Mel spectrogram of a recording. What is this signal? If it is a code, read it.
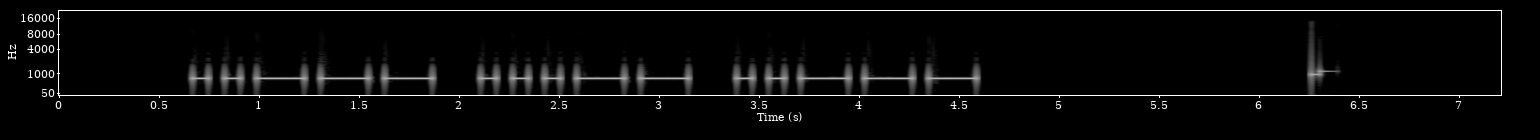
Morse code, heard as a keyed tone, about 15 wpm, 700 Hz. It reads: 232
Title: Numbers - 3-Digit 15wpm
